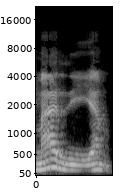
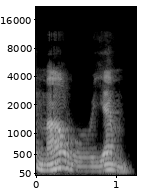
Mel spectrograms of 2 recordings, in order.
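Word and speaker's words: مريم: আমি যদি বলি মারিয়াম পাতলা করে, এটা ভুল উচ্চারণ হবে, বরং হবে মারিয়াম, মারিয়াম, মারিয়াম।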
